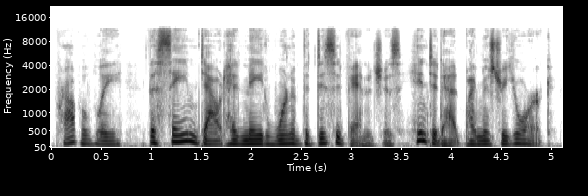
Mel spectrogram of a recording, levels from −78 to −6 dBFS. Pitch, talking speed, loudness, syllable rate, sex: 120 Hz, 175 wpm, -16 LUFS, 5.1 syllables/s, female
